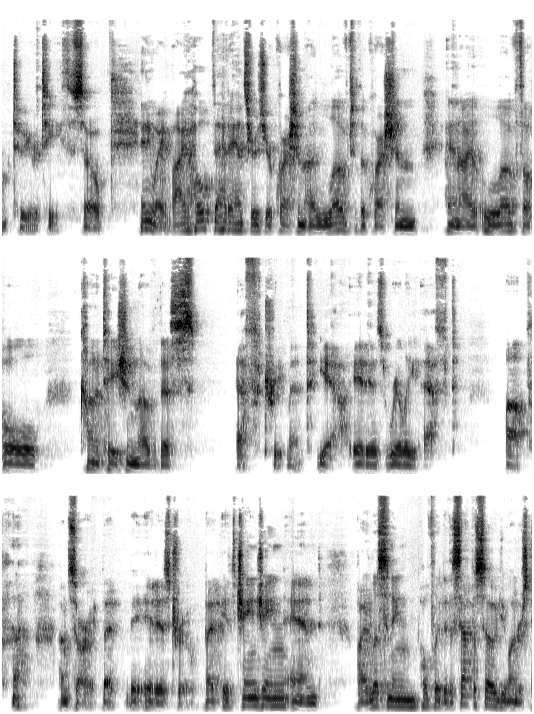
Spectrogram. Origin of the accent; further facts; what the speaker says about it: San Francisco, California, United States; I grew up in San Francisco and they had fluoridated water there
